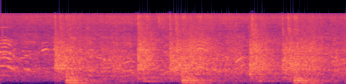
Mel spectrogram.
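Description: Heavy drum beats about every second and a half, typical of the davul drum played at oil wrestling matches, over crowd noise and voices.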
